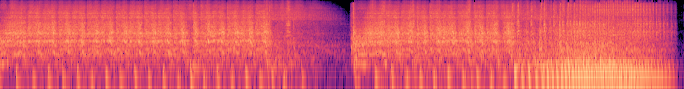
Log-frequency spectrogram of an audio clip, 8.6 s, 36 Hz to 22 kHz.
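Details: Gravely 8179-KT tractor during engine swap, engine full of oil: two long bursts of fast, even starter cranking that never catch or fire; owner suspects the carburetor needs cleaning.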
